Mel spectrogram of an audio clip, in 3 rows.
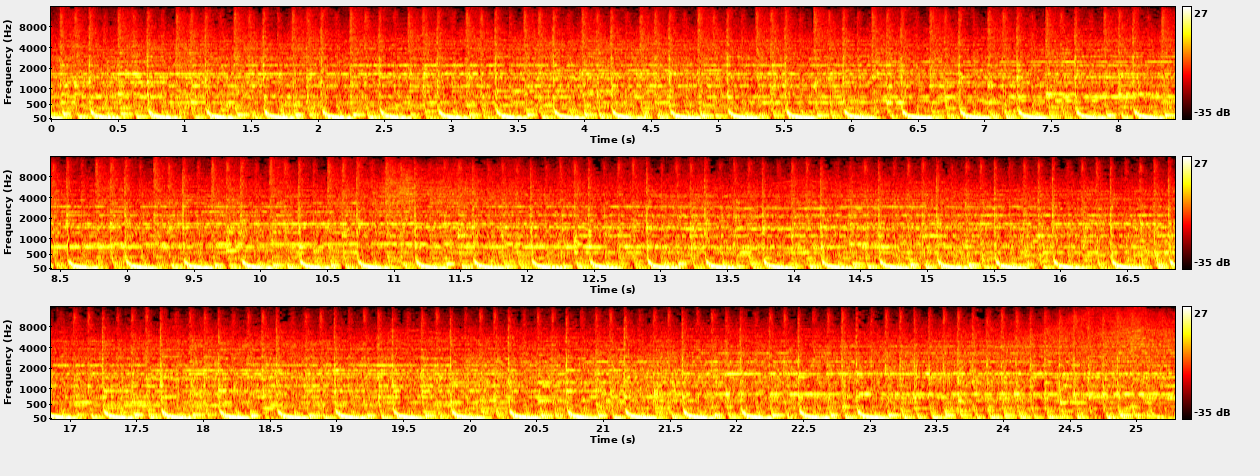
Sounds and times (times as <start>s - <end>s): Electronica: 0.0s - 25.2s
Exciting music: 0.0s - 25.2s.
